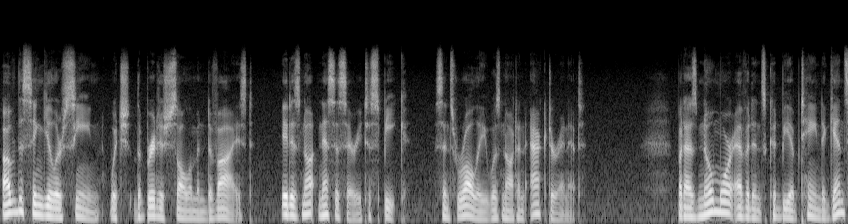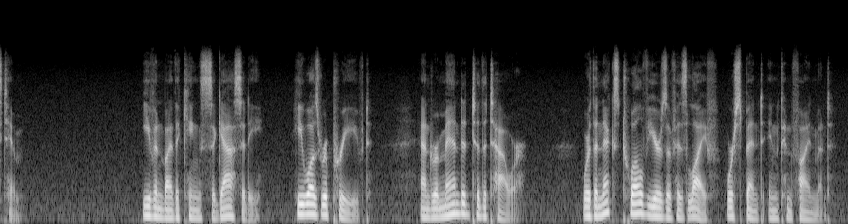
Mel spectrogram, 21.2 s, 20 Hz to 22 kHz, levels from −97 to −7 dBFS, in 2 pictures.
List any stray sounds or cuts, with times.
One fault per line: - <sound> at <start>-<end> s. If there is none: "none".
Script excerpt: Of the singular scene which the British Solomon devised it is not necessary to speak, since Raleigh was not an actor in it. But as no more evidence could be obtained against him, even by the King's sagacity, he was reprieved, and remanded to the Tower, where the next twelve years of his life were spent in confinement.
none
